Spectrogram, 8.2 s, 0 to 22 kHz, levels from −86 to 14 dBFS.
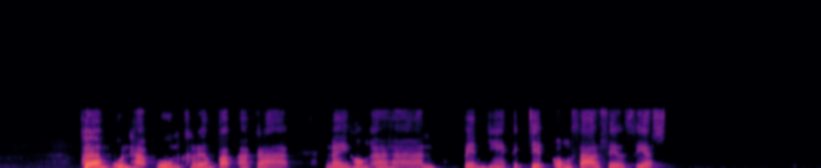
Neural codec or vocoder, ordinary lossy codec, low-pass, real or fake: codec, 16 kHz, 4 kbps, X-Codec, HuBERT features, trained on general audio; none; none; fake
